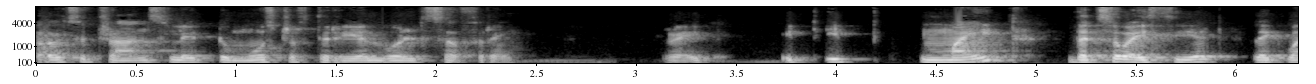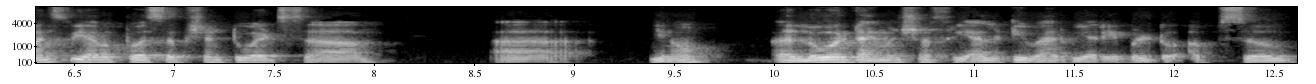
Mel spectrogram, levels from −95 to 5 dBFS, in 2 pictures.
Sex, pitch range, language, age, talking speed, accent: male, 120-145 Hz, English, 20-39, 190 wpm, Indian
